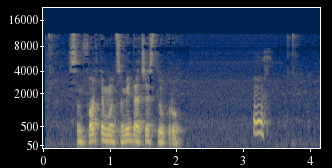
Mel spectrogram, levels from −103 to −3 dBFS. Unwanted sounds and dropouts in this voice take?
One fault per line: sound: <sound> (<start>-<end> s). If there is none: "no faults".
sound: laugh (3.1-3.4 s)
